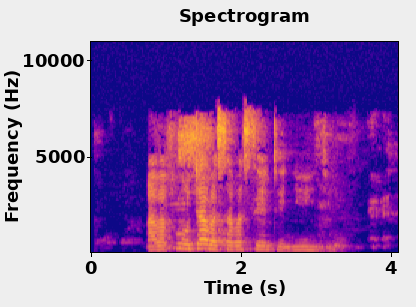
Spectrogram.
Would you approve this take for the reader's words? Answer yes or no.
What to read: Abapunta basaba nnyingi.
no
